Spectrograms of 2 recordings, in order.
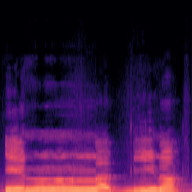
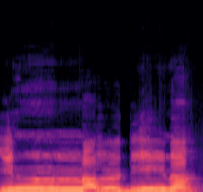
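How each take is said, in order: First: The 'l' merges into a doubled 'd'. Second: An 'l' sound is heard before 'dina'. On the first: The speaker calls it right. "Tapi dibaca innad-dina" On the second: The speaker calls it wrong. "Bukan dibaca innal dina, salah"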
